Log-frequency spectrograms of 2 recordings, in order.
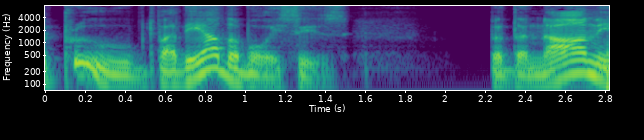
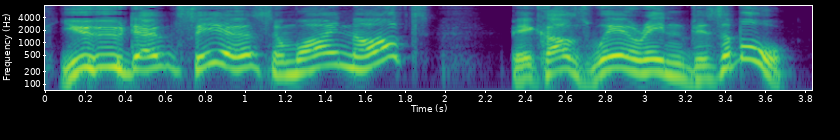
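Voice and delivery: higher, blustering chief; invisible chief; 12 semitones higher, 5 dB louder than usual. Acted. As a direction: boast of his band's numbers.

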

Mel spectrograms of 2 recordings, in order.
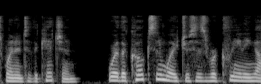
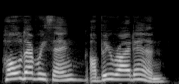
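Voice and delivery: high, raised call; shouting from outside; 7 semitones higher, 4 dB louder than usual. A narrator's reading. John shouts from the garden during blackout, calling out. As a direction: call it out, pitched well up. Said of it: "John was heard shouting from the garden".

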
